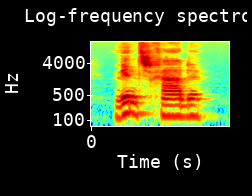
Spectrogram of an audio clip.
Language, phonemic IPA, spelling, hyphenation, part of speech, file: Dutch, /ˈʋɪntˌsxaː.də/, windschade, wind‧scha‧de, noun, Nl-windschade.ogg
- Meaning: wind damage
